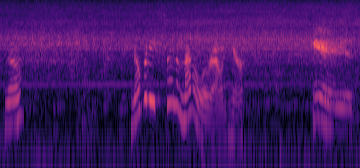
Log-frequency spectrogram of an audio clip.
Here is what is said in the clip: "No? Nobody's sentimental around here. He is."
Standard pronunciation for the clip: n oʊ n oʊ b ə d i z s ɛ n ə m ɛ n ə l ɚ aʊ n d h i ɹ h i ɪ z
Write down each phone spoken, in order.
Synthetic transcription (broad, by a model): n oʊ n oʊ b ə d i z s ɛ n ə m ɛ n l ɚ aʊ n d h i ɹ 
